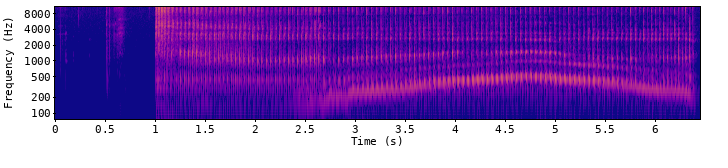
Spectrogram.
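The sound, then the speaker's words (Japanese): A lip roll vocal warm-up from voice training: lips buzz in a continuous fluttering drone for about five seconds, stepping through a musical scale, the voiced pitch sliding up, holding, then gliding back down. No speech accompanies it. “唇をうーってやって震わせながら音を出すんですね。”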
